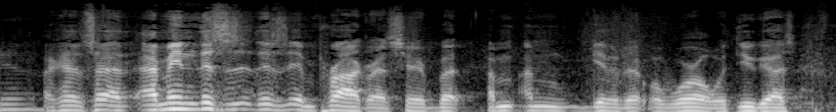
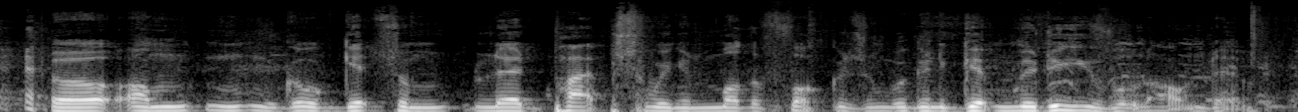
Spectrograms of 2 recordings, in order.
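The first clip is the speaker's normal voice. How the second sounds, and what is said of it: Imitates another person's voice. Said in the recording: “Ving Rhames... that was borderline Sling Blade”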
